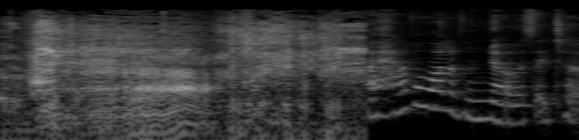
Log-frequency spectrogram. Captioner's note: growling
